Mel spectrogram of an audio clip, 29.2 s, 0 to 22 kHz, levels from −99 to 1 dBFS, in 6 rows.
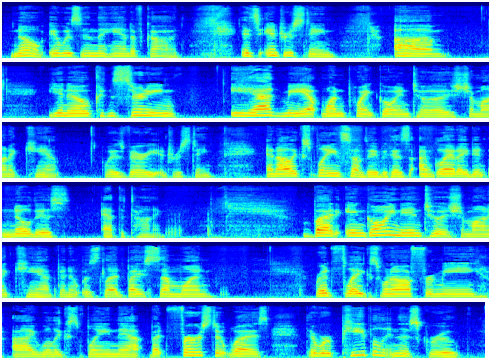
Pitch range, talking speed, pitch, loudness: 145-180 Hz, 155 wpm, 155 Hz, -34 LUFS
